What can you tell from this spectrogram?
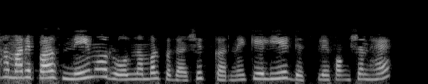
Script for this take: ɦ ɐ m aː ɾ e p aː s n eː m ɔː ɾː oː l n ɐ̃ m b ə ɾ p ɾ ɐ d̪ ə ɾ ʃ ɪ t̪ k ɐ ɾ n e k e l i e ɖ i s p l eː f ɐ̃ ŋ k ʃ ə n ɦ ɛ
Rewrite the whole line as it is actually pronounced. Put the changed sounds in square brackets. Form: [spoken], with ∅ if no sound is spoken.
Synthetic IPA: ɦ ɐ m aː ɾ e p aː s n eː m ɔː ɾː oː l n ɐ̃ m b ə ɾ p ɾ ɐ d̪ ə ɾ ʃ ɪ t̪ k ɐ ɾ n e k e l i e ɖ [ɪ] s p l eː f ɐ̃ ŋ k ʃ ə n ɦ [ɛː]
